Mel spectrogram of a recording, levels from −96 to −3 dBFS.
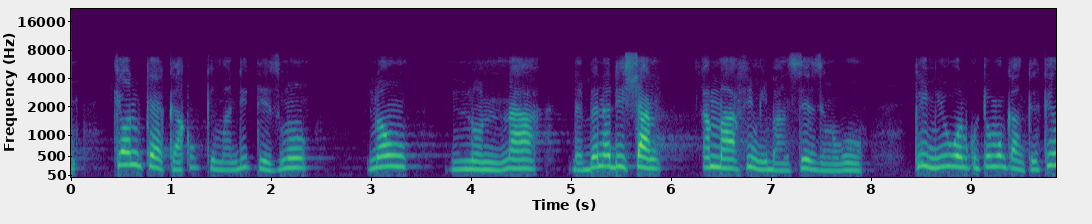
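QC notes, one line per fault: No faults are heard in this speech clip. The band stops at about 7.3 kHz, with the light coding texture of the AMR wideband (HD Voice) codec at a rate that fits 12.65 kbit/s.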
